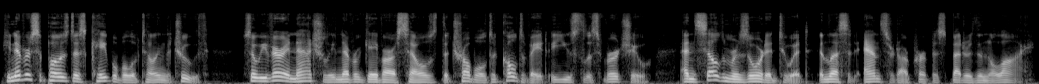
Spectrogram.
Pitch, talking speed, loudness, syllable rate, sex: 120 Hz, 215 wpm, -20 LUFS, 6.9 syllables/s, male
